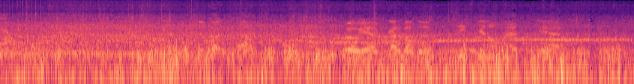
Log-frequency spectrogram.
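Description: Wind buffeting the microphone aboard a pontoon boat under way on choppy water, over the steady running of the boat's motor and water rushing past the hull.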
